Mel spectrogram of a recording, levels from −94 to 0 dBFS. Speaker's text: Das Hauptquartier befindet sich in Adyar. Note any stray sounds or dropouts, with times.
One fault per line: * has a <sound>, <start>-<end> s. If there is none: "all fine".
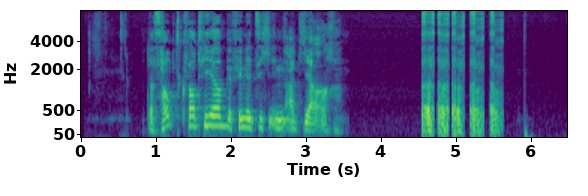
* has a laugh, 4.5-5.6 s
